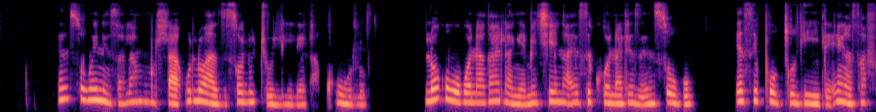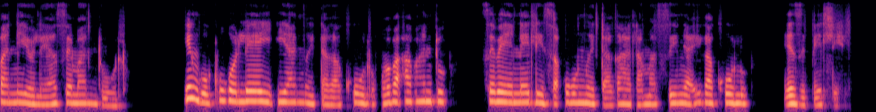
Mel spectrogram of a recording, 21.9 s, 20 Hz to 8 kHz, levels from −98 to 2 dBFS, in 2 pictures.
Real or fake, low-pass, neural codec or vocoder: real; 7.2 kHz; none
